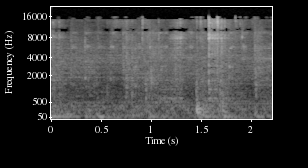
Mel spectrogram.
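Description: Handling noise as a speaker on its stand and its large cardboard box are moved: low rustling and clatter, with a couple of short knocks about a second and a half in.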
